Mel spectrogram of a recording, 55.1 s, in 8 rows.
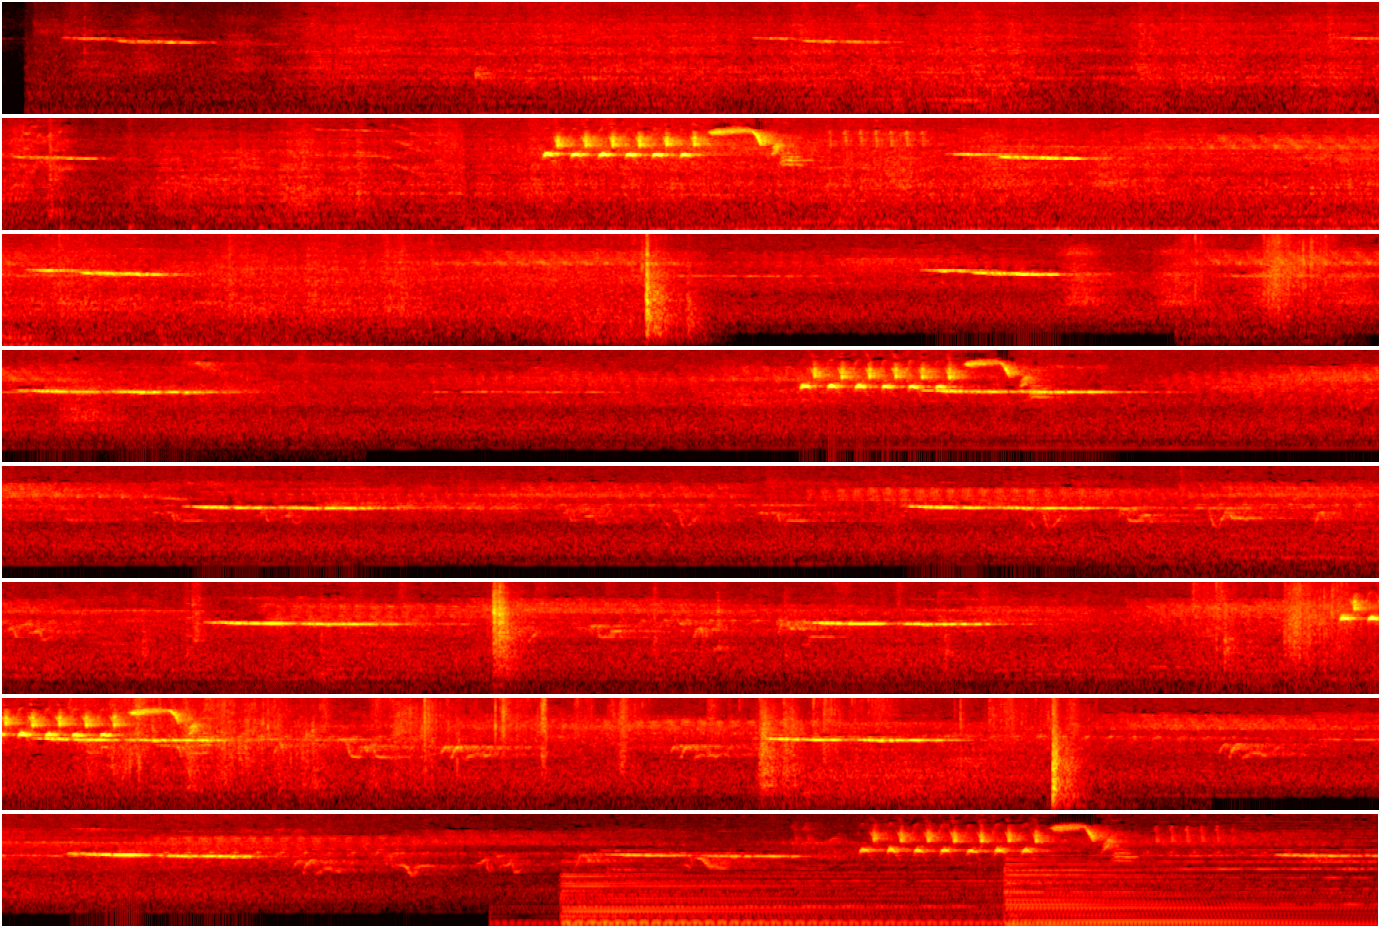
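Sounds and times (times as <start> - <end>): bird chirping and trilling: 0.2 - 1.1, 8.7 - 15.0, 50.7 - 55.0.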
